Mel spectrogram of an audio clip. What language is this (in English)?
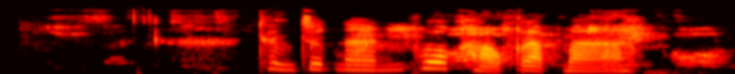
Thai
